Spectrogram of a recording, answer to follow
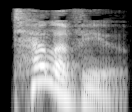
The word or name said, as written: teleview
